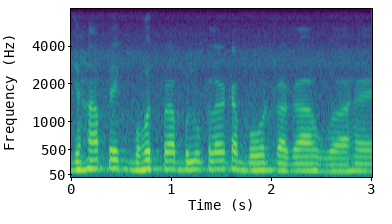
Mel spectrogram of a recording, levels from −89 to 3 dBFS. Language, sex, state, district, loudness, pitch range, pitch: Hindi, male, Jharkhand, Ranchi, -16 LUFS, 125-150 Hz, 140 Hz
